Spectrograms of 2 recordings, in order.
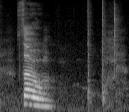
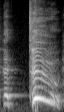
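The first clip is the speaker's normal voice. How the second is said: big loud explosive sneeze, raised pitch; reenacted sneeze; 5 semitones higher, 11 dB louder than usual. Restocking downstairs near the boss, reenacted booming sneeze. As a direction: let a mock sneeze blast out. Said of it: "I'm like".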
